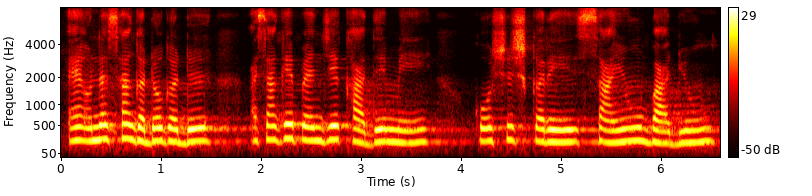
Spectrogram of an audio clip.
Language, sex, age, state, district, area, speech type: Sindhi, female, 45-60, Maharashtra, Thane, urban, spontaneous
